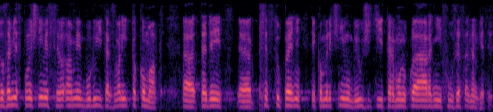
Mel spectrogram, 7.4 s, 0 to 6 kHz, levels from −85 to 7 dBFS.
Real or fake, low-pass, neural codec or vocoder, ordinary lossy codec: fake; 5.4 kHz; codec, 16 kHz, 16 kbps, FreqCodec, smaller model; Opus, 16 kbps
